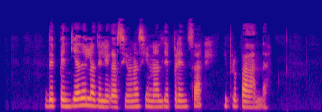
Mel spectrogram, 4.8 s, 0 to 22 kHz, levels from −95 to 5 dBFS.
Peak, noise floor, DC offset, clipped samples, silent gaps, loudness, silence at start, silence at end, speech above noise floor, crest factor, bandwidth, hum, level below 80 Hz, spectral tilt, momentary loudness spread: -10 dBFS; -72 dBFS; under 0.1%; under 0.1%; none; -28 LUFS; 0.7 s; 0.8 s; 43 dB; 20 dB; 11.5 kHz; none; -82 dBFS; -3.5 dB/octave; 17 LU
